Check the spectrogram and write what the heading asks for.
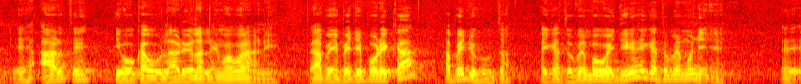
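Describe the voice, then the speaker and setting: A man from Paraguay giving an unhurried online lecture as a language teacher, often slipping in Guaraní phrases and checking in with "¿verdad?". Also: lowish voice, warm tone, long reverb tail, lo-fi sound, a little hiss or hum. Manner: unhurried, lists places, mixes in Guaraní phrases, asks "¿verdad?".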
